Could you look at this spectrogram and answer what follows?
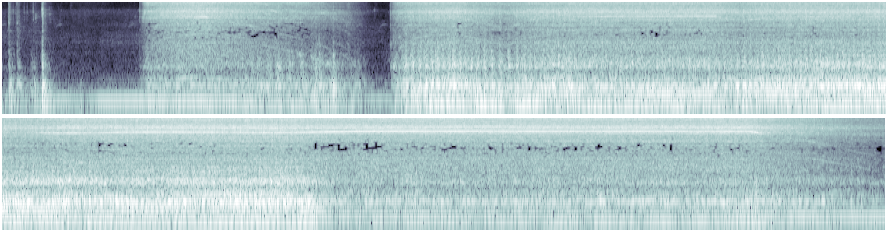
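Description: An old corded Craftsman electric drill runs a worm gear winch, winding the boat lift's cable. It starts about a second and a half in, stops briefly, then runs steadily with a thin high whine before slowing to a stop near the end.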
